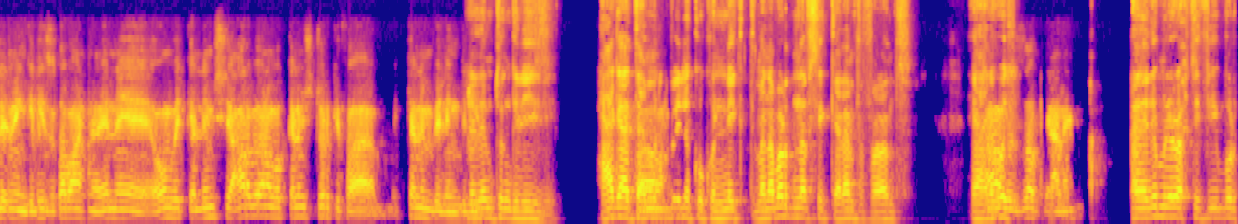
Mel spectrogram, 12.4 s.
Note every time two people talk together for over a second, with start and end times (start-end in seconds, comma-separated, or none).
none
